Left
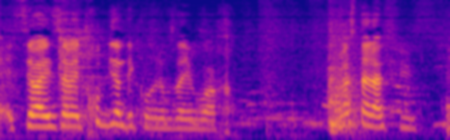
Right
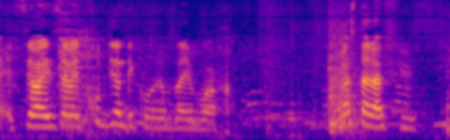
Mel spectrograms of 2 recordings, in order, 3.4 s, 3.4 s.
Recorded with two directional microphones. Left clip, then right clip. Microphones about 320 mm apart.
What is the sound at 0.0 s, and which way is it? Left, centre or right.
Speech, centre.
